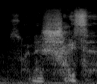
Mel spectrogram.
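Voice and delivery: frustrated whisper to himself; whispered curse. Acted. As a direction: hiss the curse under your breath. Alone after siblings leave.

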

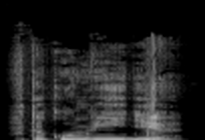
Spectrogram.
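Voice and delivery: indignant woman's exclamation. Acted. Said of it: "возмутилась она".

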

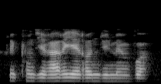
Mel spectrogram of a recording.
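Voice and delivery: ordinary delivery

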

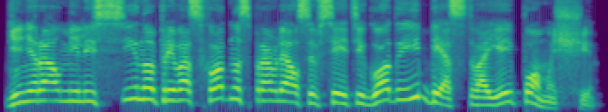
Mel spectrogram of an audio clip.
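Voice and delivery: put-on high, haughty old empress; contemptuous empress. A narrator's reading. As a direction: sneer it down imperiously. Empress derides.

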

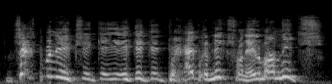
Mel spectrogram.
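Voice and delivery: high, loud desperate denial; frantic suspect denying everything to his interrogator; agitated protest. Acted. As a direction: plead your ignorance, voice climbing. Suspect protests accusations in panic.

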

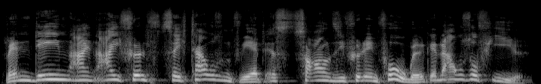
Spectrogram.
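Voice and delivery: high, loud, forceful argument; insistent, hard-headed. A narrator's reading. Captain insists the bird will fetch as much, insistent shout. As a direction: shout down all objections. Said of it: "der Käpt'n blieb hart".

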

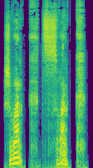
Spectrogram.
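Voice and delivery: whispered eerie sound; whispered onomatopoeia. A narrator's reading. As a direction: breathe шварк, цварк as a whisper. Eerie sawing sound returns.

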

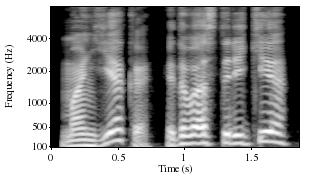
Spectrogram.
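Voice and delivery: very high questioning female-character voice; Sofia, surprised. Acted. Sofia questions boss about the old man, surprised.

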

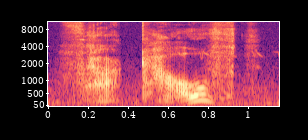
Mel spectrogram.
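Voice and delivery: breathless whispered disbelief; the word catches in your throat; shocked whisper. Acted. Baumann hears that his voice was sold, in a stunned whisper.

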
